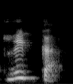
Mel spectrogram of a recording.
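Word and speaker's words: רבקה: del nombre de Rebeca Rebeca en hebreo se pronuncia ripca que significa atrapar o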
